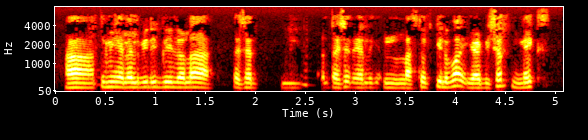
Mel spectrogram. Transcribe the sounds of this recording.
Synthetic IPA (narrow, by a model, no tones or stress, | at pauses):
ɦãtumiɛlɛlpidiblilɔla | tasɔt̚ | tasɔtlastɔt̚kilɔbɔijaɹpisɔt̚nɛkst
